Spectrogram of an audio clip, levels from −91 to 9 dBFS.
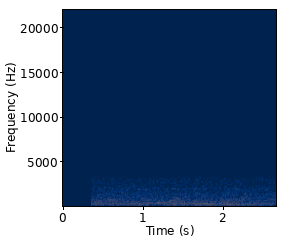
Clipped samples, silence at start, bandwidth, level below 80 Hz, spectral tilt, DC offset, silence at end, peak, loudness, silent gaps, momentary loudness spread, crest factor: under 0.1%; 0.35 s; 6.8 kHz; under -90 dBFS; -4.5 dB/octave; under 0.1%; 0 s; -56 dBFS; -68 LUFS; none; 2 LU; 14 dB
